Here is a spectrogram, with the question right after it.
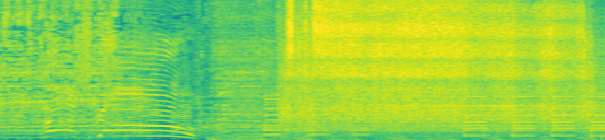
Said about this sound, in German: Gefeiert wird im Auto. Manche lehnen sich aus dem Fenster und reißen die Arme in die Luft. Andere nutzen dafür das Schiebedach. Und wenn der Drop kommt, dann wird gehupt.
